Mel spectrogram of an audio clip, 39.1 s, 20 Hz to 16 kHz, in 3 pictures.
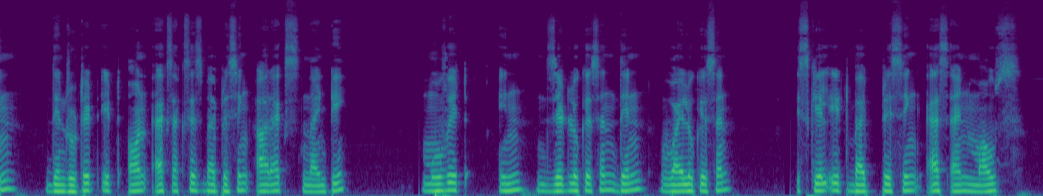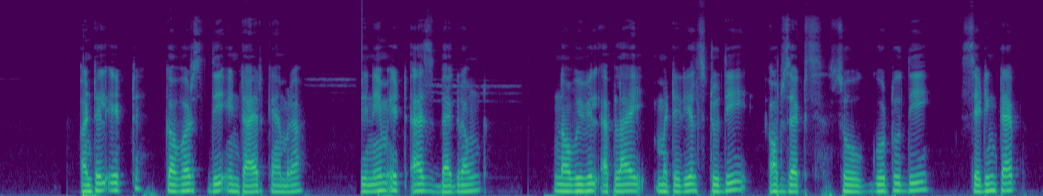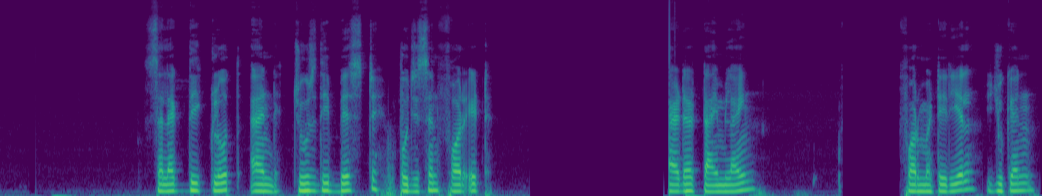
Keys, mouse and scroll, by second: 4.0 shift+a, 5.4 r, 10.5-14.6 drag, 14.6 middle click, 15.2 KP_0, 15.6 scroll down 2, 16.6 s, 19.3 scroll down 3, 19.6-20.4 scroll up 4, 21.0 click, 23.6 click, 24.5 KP_0, 25.0 scroll up 2, 25.2 scroll down 2, 26.8 click, 29.3-32.8 typing, 34.4-37.8 drag, 37.8-39.1 scroll down 3.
